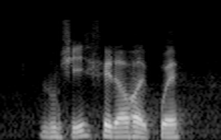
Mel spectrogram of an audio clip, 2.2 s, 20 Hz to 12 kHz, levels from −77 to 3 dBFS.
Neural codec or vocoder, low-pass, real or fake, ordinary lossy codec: codec, 16 kHz, 0.7 kbps, FocalCodec; 7.2 kHz; fake; AAC, 64 kbps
